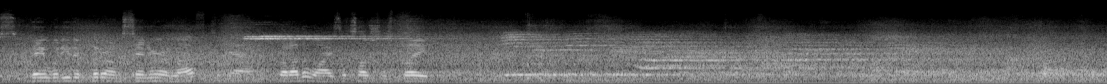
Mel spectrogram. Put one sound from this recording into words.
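A man shouts and calls out in a large echoing hall.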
